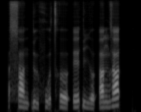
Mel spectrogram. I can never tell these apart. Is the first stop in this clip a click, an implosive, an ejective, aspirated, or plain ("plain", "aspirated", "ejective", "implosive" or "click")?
implosive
